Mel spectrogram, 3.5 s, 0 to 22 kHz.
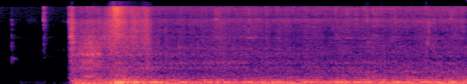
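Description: After a moment of silence, a 1978 Oldsmobile Cutlass engine cranks and fires up, settling into a loud, steady, rumbling idle close by.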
